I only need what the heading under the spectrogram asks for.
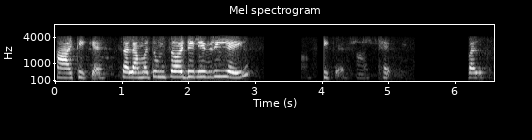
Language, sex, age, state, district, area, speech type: Marathi, female, 18-30, Maharashtra, Sindhudurg, rural, conversation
